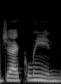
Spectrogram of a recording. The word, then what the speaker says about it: Jacqueline: being called Jackie and she preferred being called Jacqueline the French pronunciation oh Barbara Streisand you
